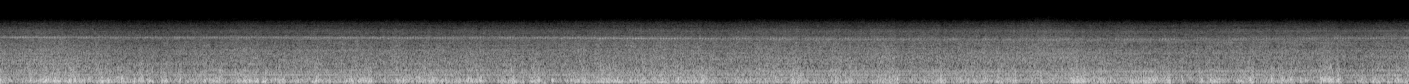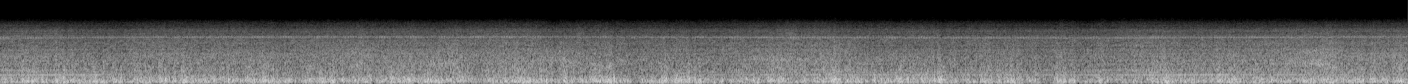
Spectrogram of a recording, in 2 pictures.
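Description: Triumph Street Triple RS's 765 cc inline-three engine running at a steady cruise of about 50 mph, with wind rushing over the microphone. The level holds steady throughout, with a faint steady whine on top.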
